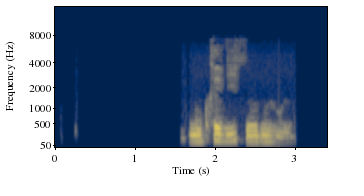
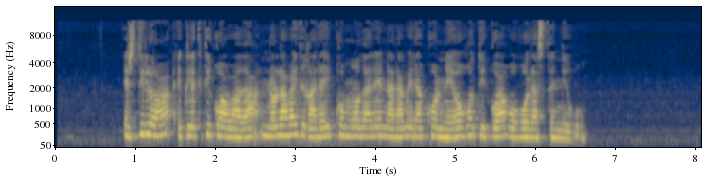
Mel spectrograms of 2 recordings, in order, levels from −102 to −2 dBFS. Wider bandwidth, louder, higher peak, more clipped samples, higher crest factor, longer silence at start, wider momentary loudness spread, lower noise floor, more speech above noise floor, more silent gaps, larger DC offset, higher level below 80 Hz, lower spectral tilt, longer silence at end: second, 7.4 kHz vs 11.5 kHz; second, -28 LUFS vs -23 LUFS; second, -12 dBFS vs -8 dBFS; neither; about the same, 20 dB vs 16 dB; first, 1.7 s vs 0.85 s; first, 13 LU vs 8 LU; first, under -90 dBFS vs -66 dBFS; first, over 62 dB vs 44 dB; neither; neither; second, -78 dBFS vs -64 dBFS; first, -8 dB/octave vs -6 dB/octave; second, 0.45 s vs 1.45 s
